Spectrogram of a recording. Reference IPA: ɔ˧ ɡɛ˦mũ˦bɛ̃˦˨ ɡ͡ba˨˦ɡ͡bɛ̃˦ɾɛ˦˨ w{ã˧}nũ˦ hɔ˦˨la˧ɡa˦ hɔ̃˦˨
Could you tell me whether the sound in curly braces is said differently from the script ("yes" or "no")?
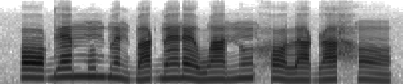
no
